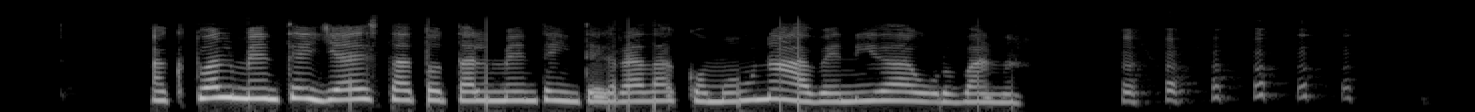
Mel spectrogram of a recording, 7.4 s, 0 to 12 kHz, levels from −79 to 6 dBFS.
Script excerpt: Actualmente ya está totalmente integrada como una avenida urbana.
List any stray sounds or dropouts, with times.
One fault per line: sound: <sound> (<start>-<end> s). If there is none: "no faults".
sound: laugh (5.6-6.8 s)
